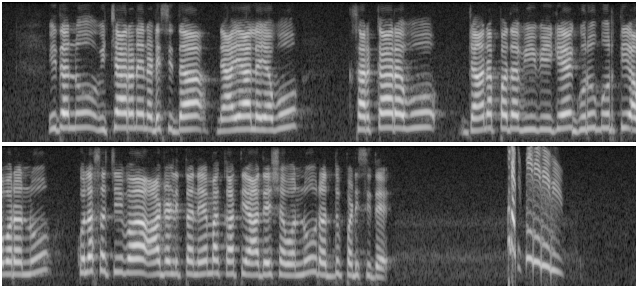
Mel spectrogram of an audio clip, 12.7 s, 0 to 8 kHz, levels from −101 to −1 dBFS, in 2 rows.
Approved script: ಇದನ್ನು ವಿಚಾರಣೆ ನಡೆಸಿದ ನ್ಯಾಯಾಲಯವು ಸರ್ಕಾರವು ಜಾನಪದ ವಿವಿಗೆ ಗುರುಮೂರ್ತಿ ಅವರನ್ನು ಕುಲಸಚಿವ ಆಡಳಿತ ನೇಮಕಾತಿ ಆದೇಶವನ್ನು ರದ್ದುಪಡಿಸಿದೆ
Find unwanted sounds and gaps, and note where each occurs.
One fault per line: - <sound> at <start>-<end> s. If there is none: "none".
- chirp at 11.4-12.0 s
